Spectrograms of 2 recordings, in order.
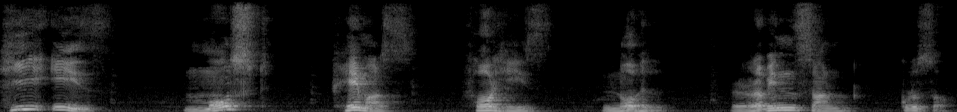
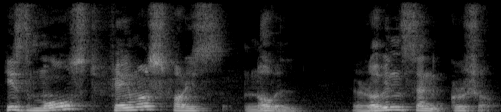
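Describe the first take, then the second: First: It is read slowly and carefully. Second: It is read at a normal pace.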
